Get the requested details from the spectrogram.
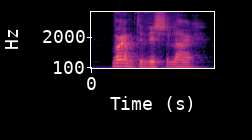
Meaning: heat exchanger
- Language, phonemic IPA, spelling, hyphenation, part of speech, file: Dutch, /ˈʋɑrm.təˌʋɪ.sə.laːr/, warmtewisselaar, warm‧te‧wis‧se‧laar, noun, Nl-warmtewisselaar.ogg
